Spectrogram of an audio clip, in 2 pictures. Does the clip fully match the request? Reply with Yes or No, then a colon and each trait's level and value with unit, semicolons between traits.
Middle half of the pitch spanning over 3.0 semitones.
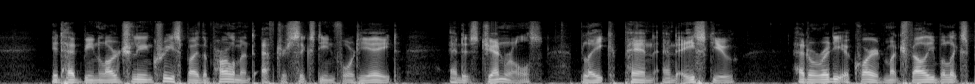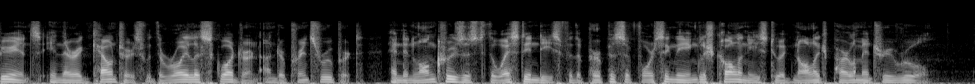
No: narrow, 2.4 semitones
